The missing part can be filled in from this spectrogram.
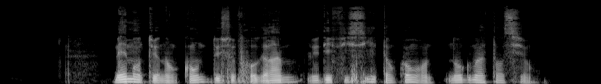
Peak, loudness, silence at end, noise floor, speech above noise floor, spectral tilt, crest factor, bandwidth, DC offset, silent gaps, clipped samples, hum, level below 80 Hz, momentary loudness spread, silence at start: -2 dBFS; -21 LUFS; 0.65 s; -78 dBFS; 58 dB; -7.5 dB/octave; 20 dB; 16 kHz; under 0.1%; none; under 0.1%; none; -44 dBFS; 9 LU; 1.15 s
